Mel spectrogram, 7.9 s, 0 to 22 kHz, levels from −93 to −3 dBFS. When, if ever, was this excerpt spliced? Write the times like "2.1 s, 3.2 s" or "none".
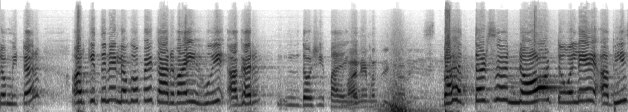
4.8 s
